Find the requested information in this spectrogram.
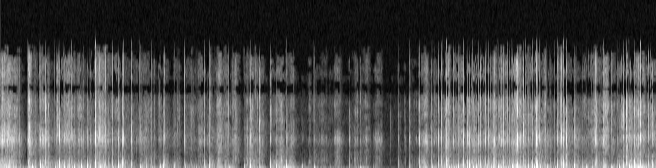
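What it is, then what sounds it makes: Fake plastic lemon. An artificial lemon, probably plastic or foam, is rapidly tapped and scratched with long nails, making a dense, bright clatter of quick, dry clicks and scraping. The tapping eases off briefly in the middle, then picks back up to a steady, busy patter.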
